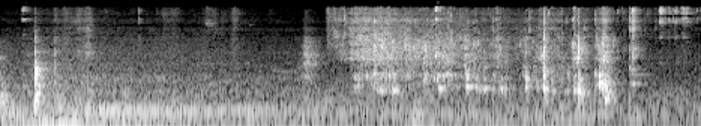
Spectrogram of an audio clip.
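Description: Water poured from a measuring cup into a pressure cooker holding rice for sweet Pongal, a soft steady trickle growing into louder splashing and sloshing in the second half, with no talking.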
